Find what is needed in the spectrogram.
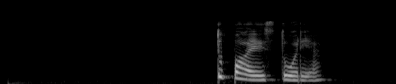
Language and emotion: Russian, neutral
